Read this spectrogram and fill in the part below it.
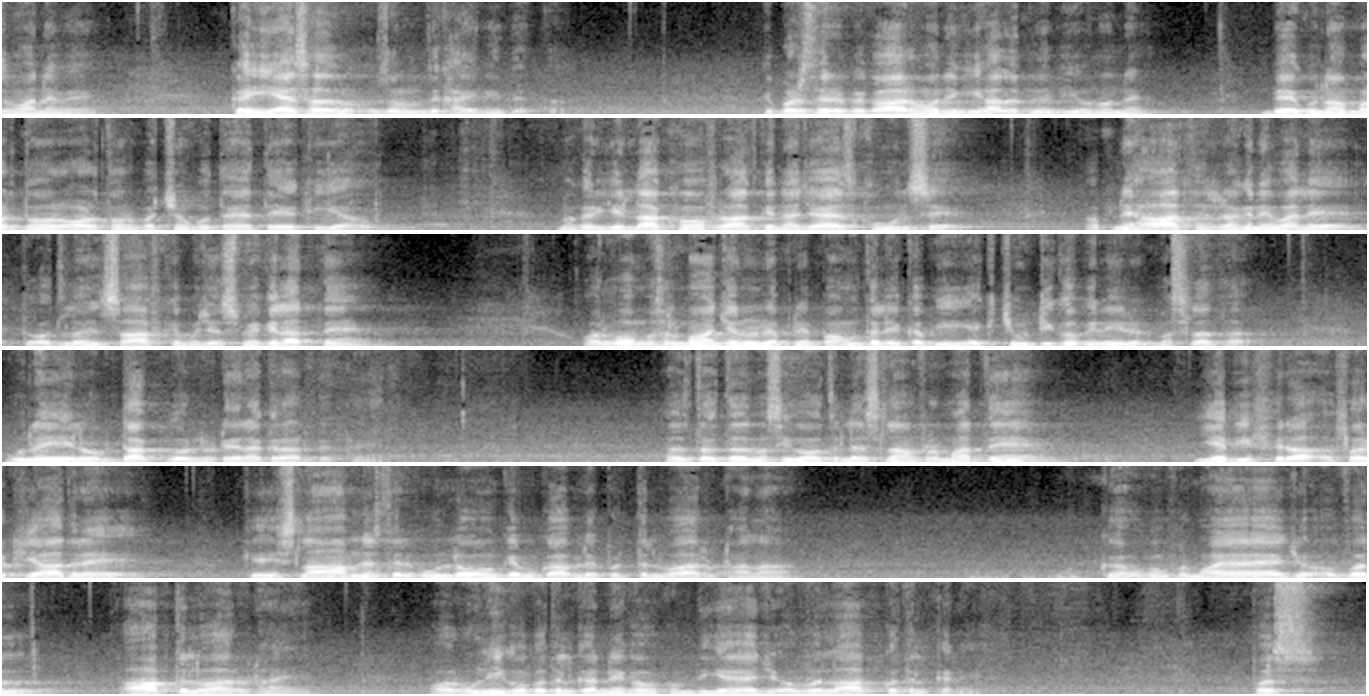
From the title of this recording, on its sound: Concluding Address at Jalsa Salana UK 2021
